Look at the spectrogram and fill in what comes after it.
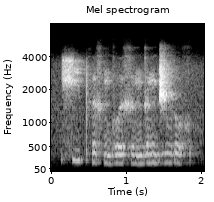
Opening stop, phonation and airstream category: aspirated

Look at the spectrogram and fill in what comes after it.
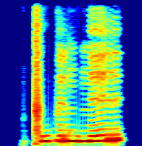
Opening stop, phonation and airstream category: click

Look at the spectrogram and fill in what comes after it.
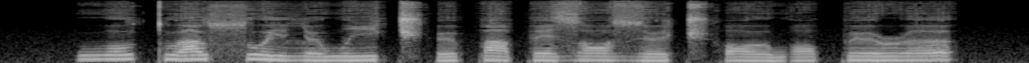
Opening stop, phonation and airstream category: plain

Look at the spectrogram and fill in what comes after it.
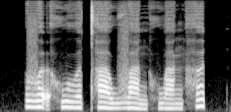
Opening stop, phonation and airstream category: aspirated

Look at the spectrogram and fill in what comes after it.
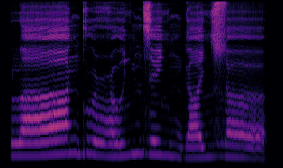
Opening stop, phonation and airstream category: plain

